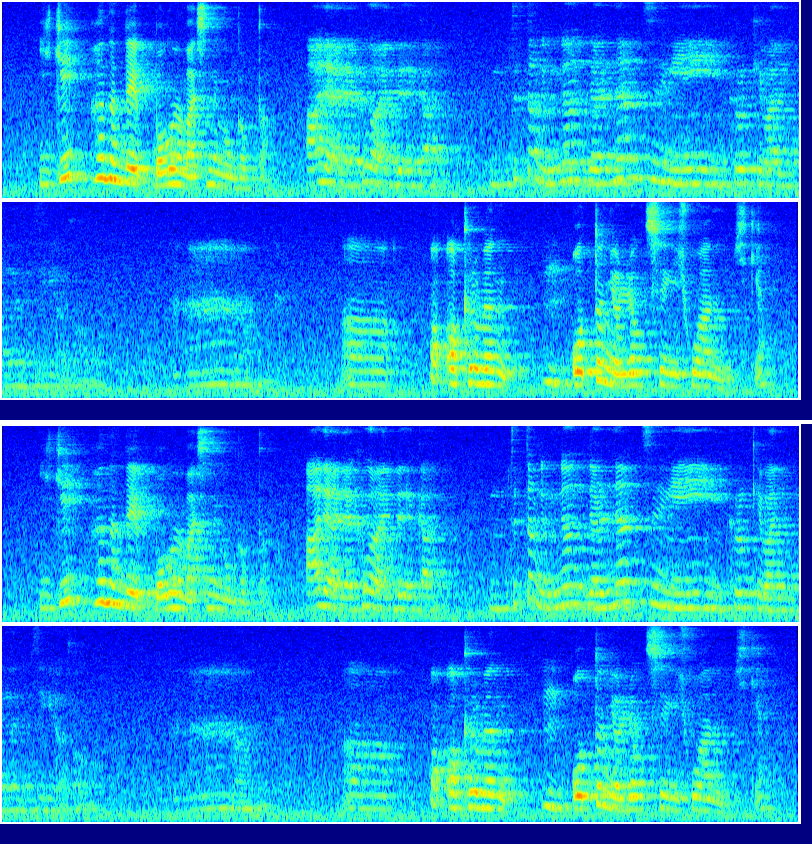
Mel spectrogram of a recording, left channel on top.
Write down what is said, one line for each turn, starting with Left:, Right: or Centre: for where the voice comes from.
Left: 이게? 하는데 먹으면 맛있는 건가 보다.
Right: 아니, 아니야. 그건 아닌데, 약간, 음, 특정 연령, 연령층이 그렇게 많이
Left: 어,
Right: 먹는 음식이어서.
Left: 아,
Right: 어,
Left: 어, 어, 어, 그러면
Right: 음,
Left: 어떤 연령층이 좋아하는 음식이야?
